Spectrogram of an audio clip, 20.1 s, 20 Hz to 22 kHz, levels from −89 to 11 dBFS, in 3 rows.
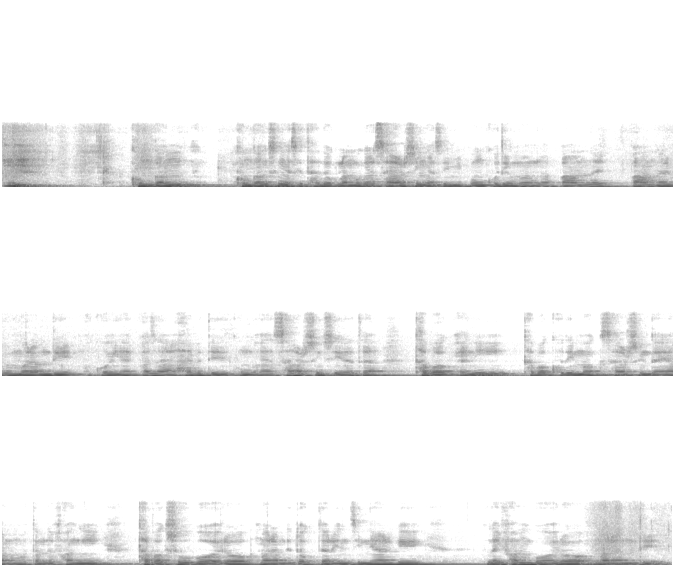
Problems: background sounds at intervals, background conversations at intervals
